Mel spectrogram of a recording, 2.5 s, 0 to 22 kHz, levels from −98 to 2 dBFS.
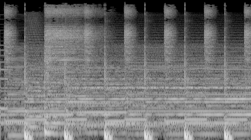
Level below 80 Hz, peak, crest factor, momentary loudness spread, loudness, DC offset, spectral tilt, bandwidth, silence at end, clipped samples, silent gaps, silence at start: -24 dBFS; -4 dBFS; 14 dB; 3 LU; -20 LUFS; under 0.1%; -3.5 dB/octave; over 20 kHz; 0 s; under 0.1%; none; 0 s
